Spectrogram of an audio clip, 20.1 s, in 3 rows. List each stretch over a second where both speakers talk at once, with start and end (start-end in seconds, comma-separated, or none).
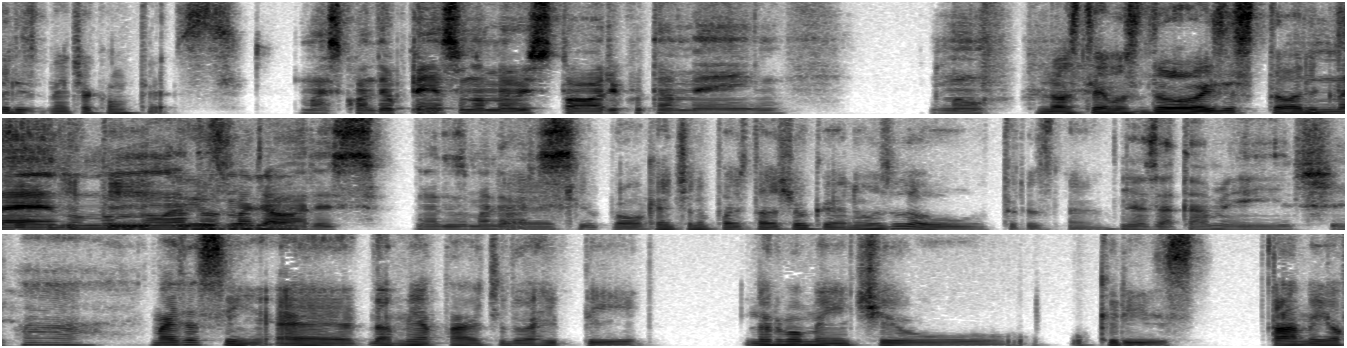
6.4-8.2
